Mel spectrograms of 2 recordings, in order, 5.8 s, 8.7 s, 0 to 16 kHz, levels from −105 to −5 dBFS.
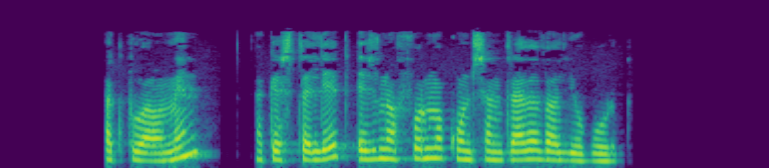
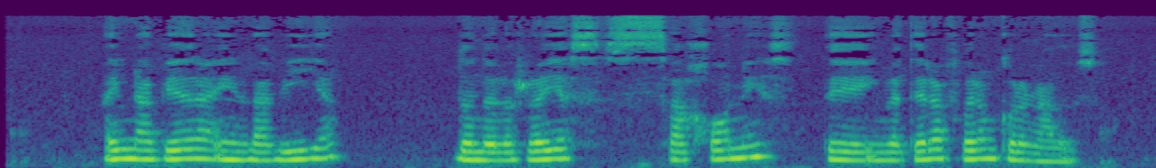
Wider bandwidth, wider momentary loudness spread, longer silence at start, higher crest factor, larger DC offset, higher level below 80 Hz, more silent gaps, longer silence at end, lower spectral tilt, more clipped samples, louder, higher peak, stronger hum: second, 8.2 kHz vs 11.5 kHz; second, 8 LU vs 11 LU; about the same, 0.8 s vs 0.75 s; about the same, 16 dB vs 14 dB; neither; about the same, -60 dBFS vs -60 dBFS; first, 1.69-1.87 s vs none; first, 1.15 s vs 0.5 s; about the same, -6 dB/octave vs -6.5 dB/octave; neither; first, -18 LUFS vs -24 LUFS; first, -2 dBFS vs -10 dBFS; neither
